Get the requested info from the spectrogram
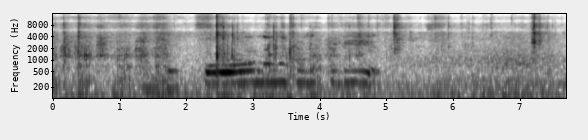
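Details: An American Bully named Hector, playful and loving, lets out one long, steady, whining moan of about two and a half seconds. People chatting in Tagalog are heard before and after.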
